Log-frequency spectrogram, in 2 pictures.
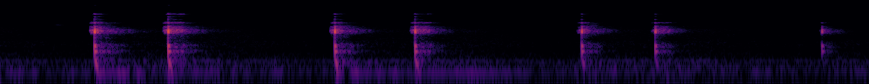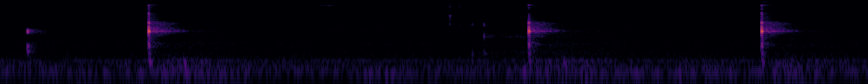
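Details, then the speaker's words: About eleven sharp, hollow taps, mostly in quick pairs, from finger percussion in the infraclavicular space below the midclavicular line; normal resonance from air beneath the chest wall, a resonant percussion note. "Bien, chicos, eso que escucharon anteriormente es sonoridad, bien, es la presencia de aire debajo de la pared."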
